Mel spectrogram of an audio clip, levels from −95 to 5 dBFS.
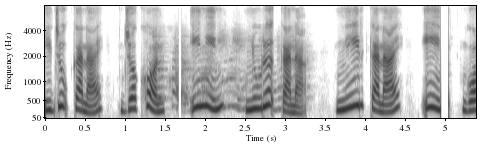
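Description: From 1.34 s to 3.39 s there's feedback echo between two devices. Another device in the room is on the same call, playing back what this microphone sent, and the microphone picks it up again. The local echo canceller only knows about its own loudspeaker, so it leaves this alone. You hear the sound come back roughly every third of a second, thinner and a bit ringy, peaking at about 17 dB below the direct sound.

Inside that stretch, at 1.66 s, there's packet loss on an ADPCM call: a hard-edged 40 ms hole, which fits about two packets going missing. A second one hits at 4.94 s, this time a 100 ms gap, around five packets' worth. In both cases the G.722 decoder's predictor and step size drift out of step with the sender's while the audio is missing. So the sound comes back slightly distorted, settling within a few tens of milliseconds.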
